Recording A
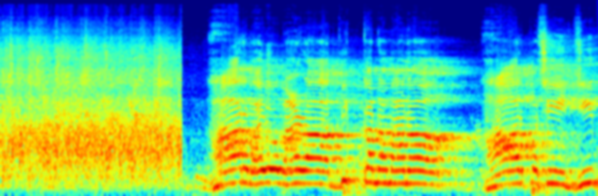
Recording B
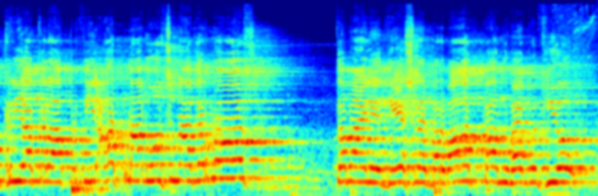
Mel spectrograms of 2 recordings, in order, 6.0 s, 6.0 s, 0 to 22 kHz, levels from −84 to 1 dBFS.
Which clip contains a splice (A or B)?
A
